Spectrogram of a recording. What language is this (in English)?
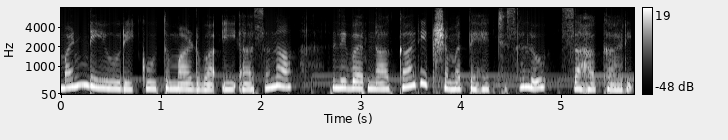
Kannada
